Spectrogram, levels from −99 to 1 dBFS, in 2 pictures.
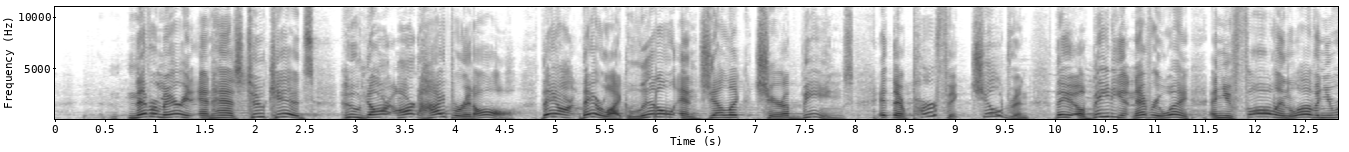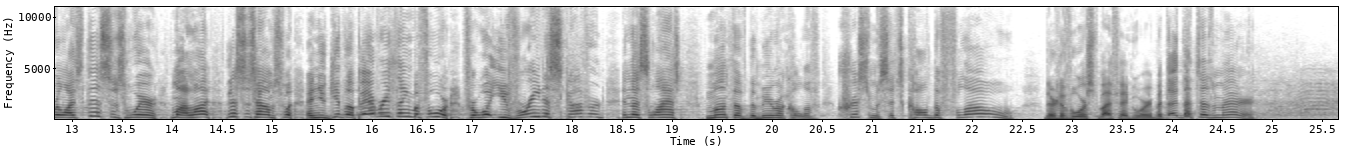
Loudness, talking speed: -26 LUFS, 185 wpm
